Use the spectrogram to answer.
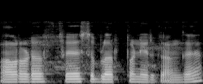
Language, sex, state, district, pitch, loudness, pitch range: Tamil, male, Tamil Nadu, Kanyakumari, 120 Hz, -18 LUFS, 115-125 Hz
